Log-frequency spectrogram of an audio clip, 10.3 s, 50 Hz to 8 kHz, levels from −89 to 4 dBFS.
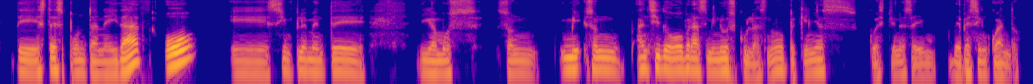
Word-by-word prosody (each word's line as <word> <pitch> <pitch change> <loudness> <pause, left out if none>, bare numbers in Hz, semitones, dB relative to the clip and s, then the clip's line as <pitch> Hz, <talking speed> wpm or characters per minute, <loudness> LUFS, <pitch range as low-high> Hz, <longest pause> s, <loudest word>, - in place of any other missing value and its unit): de 110 -3 0
esta 110 +3 0
espontaneidad 105 - +2 0.2
o, 185 - +10 0.3
eh, 100 -1 -6
simplemente, 110 -2 -3 0.5
digamos, 105 0 -3 0.2
son 100 -3 -6 0.2
mi 125 +1 +3
son 125 -4 -1
han 125 0 -2
sido 130 -2 +2
obras 120 -2 +1
minúsculas, 110 -6 -2
¿no? 115 +5 -2
Pequeñas 110 +1 -6
cuestiones 95 0 -8
ahí 80 +1 -5 0.2
de - - -5
vez 100 0 -3
en 95 - -4
cuando. 85 -5 -5
105 Hz, 130 wpm, -24 LUFS, 100-120 Hz, 0.5 s, o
